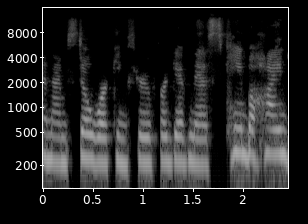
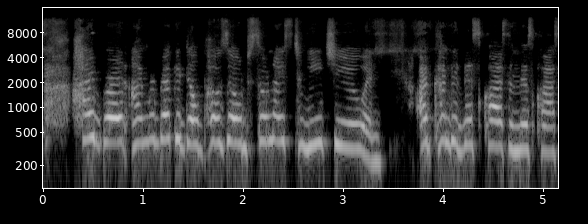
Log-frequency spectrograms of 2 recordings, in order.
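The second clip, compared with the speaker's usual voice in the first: put-on, silly, giddy, starstruck, pitched-up gush; 7 semitones higher, 3 dB louder than usual. Retelling running up to an admired agent: imitating own giddy past self. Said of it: "this giddy, silly girl".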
